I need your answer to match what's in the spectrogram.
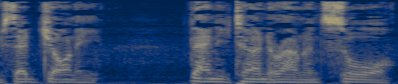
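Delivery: ordinary delivery, nothing marked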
